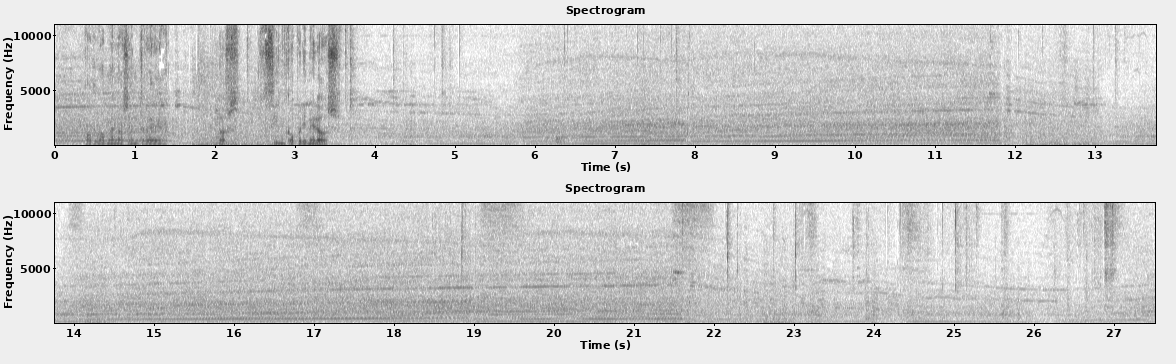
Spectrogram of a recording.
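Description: A race car engine drones and revs up and down through gear changes.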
